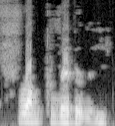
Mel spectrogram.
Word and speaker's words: Franck Ribéry: purely to know that Franck Ribéry, that's my French pronunciation there, Franck Ribéry, actually took to the field with my name on the back.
